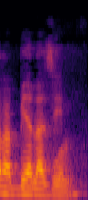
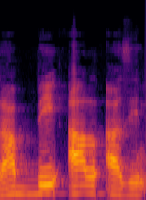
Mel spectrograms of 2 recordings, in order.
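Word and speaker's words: رَبِّيَ الْعَظِيمِ: সুবহানা রব্বিয়াল রব্বিয়াল আজিম আমরা এই জায়গায় কি বলি এই জায়গায় রাব্বি আল আজিম এখানে আল বলতে না এখানে রব্বি ইয়া লাম জবর ইয়াল তাহলে এখানে রব্বিয়াল বলতে হবে প্রথম থেকে সুবহানা রব্বিয়াল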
